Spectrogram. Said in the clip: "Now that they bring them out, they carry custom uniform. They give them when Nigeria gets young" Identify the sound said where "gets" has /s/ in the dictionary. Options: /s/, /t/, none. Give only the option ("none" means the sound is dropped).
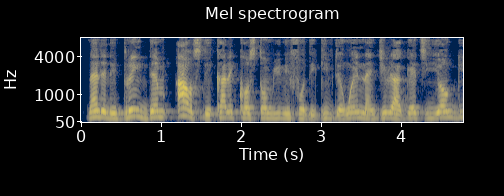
none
